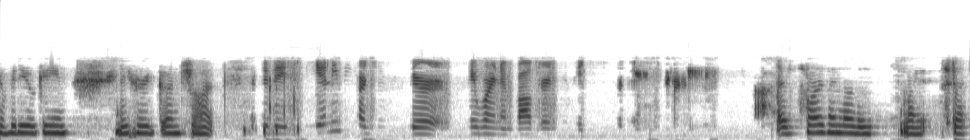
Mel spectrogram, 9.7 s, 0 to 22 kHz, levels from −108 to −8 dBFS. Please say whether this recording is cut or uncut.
uncut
